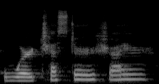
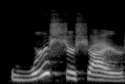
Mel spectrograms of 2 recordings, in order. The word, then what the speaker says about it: Worcestershire: what other words are on here worst try were Chester Shire oh Worcestershire sauce what is it Worcestershire sauce I've never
